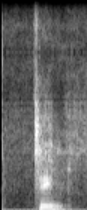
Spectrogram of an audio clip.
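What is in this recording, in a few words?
"tin", Dutch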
